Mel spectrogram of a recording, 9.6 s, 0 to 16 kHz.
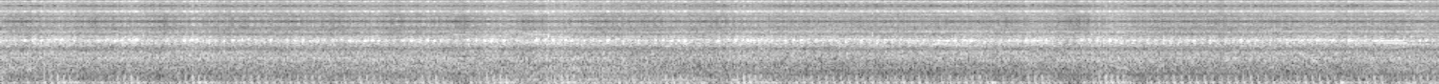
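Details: BMW R1200GS Adventure twin with an uneven, lumpy idle and irregular stumbles; an hour later the engine still won't turn over properly, and the cause is not evident; rough idle.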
